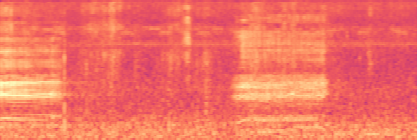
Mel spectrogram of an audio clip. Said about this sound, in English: Come on, sheep. Come on. Come on, sheep.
